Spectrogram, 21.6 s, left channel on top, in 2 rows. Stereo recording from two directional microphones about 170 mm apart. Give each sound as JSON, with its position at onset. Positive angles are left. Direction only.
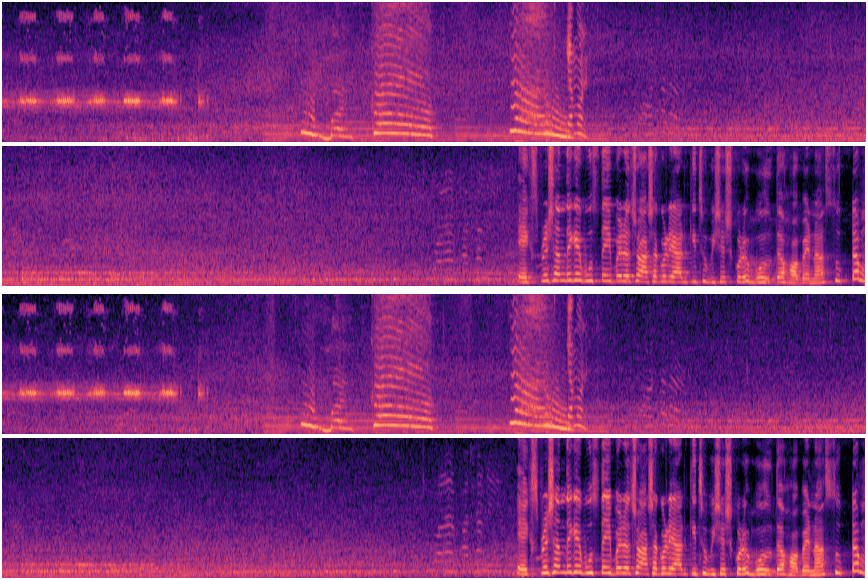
{"t": 0.2, "sound": "cricket", "side_deg": 0}
{"t": 3.8, "sound": "baby cry", "side_deg": 0}
{"t": 6.3, "sound": "cat", "side_deg": 0}
{"t": 17.2, "sound": "a woman's voice", "side_deg": -35}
